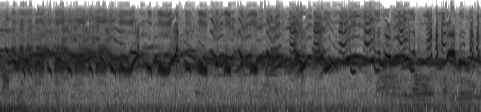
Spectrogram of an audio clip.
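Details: Hwamei in full song, a loud rich run of varied whistled phrases with rapid slurred notes and trills, continuous and energetic, with a few harsher notes near the end.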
